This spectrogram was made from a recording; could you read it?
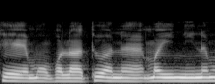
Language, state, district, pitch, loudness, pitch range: Idu Mishmi, Arunachal Pradesh, Lower Dibang Valley, 155 Hz, -12 LUFS, 150-160 Hz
